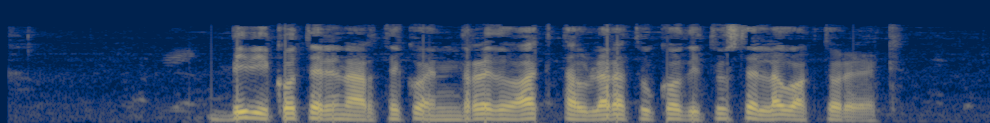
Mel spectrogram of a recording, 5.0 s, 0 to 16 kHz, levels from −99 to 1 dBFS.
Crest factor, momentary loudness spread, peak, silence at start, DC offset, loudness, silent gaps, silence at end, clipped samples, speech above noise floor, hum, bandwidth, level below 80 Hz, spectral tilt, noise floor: 20 dB; 7 LU; -10 dBFS; 1.05 s; under 0.1%; -29 LUFS; none; 0.6 s; under 0.1%; 42 dB; none; 7.8 kHz; -62 dBFS; -5.5 dB/octave; -71 dBFS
